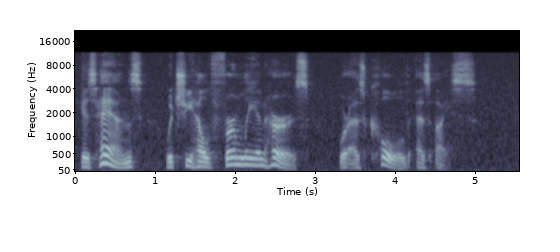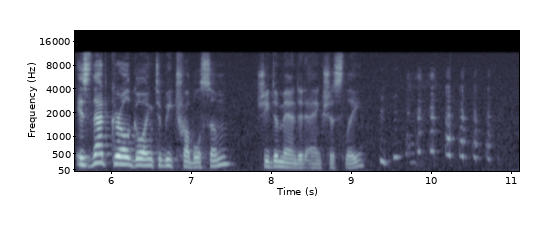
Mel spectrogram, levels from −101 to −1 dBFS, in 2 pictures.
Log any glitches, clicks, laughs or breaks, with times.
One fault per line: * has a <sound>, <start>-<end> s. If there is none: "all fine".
* has a laugh, 9.4-10.9 s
